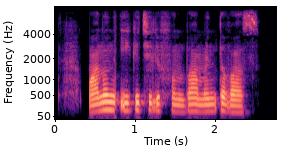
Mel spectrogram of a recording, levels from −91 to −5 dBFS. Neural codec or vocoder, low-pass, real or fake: none; 7.2 kHz; real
